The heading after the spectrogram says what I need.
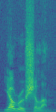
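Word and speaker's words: ירושלים: That's because as English speakers, we say, we pronounce the Y sound in Hebrew with a J sound. For example, you say Jerusalem, right? But if you go to Israel, they say Yerushalem with a Y sound.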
